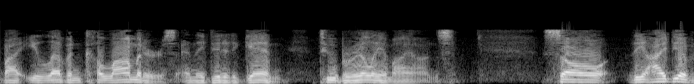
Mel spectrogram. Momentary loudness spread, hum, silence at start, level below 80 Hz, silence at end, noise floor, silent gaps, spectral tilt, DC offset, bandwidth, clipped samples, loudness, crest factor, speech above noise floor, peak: 12 LU; none; 0 s; -30 dBFS; 0 s; -41 dBFS; none; -9.5 dB/octave; under 0.1%; 5.6 kHz; 0.2%; -13 LUFS; 12 dB; 29 dB; 0 dBFS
